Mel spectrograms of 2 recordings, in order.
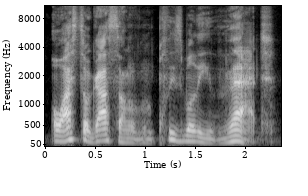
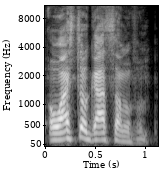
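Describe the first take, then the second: First: Lower, slowing to a drawn-out finish; low knowing assurance. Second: Said in the usual way. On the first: Real, not acted. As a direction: drop low and promise it slowly. Repeats it as a warning.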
